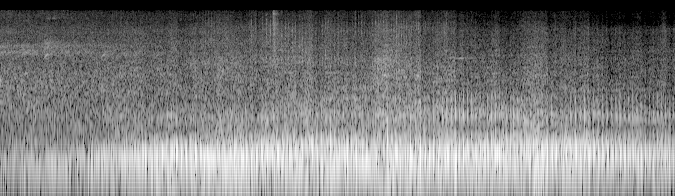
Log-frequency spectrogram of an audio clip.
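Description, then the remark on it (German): A mototaxi's engine drones with a steady, low rumble as it travels to Morales. The rumble swells in the first second or so, then holds an even, buzzing pitch throughout, with no voices. “Das Mototaxi bringt mich nach Morales mit seinen Bars und Clubs.”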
